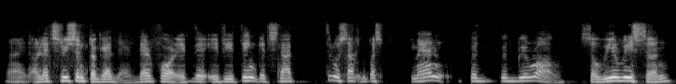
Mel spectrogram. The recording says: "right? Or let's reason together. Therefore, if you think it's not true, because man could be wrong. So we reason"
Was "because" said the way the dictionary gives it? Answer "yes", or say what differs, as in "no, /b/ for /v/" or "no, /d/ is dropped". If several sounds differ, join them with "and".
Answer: no, /s/ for /z/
